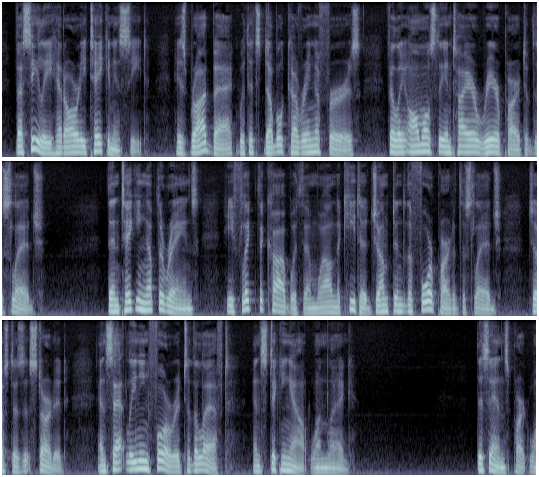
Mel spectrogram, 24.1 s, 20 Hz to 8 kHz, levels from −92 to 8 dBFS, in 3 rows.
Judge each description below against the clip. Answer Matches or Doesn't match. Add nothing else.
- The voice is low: Matches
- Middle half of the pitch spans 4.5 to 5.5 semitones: Matches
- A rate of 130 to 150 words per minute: Matches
